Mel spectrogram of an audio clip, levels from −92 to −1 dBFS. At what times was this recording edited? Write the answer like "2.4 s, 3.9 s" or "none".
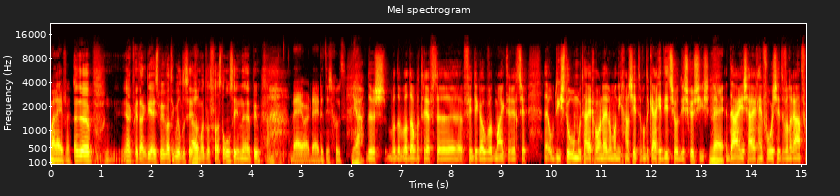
5.9 s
